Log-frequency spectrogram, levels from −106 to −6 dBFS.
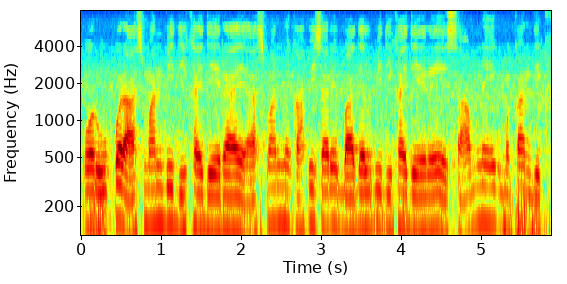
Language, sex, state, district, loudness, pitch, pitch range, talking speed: Hindi, male, Gujarat, Gandhinagar, -18 LUFS, 130 Hz, 120-135 Hz, 205 wpm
